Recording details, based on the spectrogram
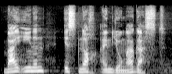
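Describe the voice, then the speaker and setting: A man's voice: medium pitch, animated, a little slow, darkish tone, a little hiss or hum. A man delivering scripted dramatic narration for an audio drama. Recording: long reverb, music under voice.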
